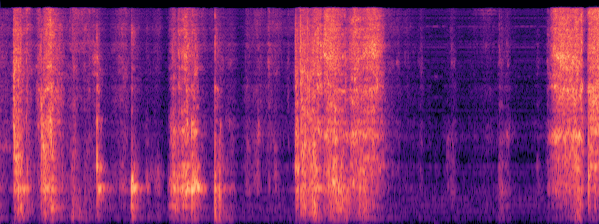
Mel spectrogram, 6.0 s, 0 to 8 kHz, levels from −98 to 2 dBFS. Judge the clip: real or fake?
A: fake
